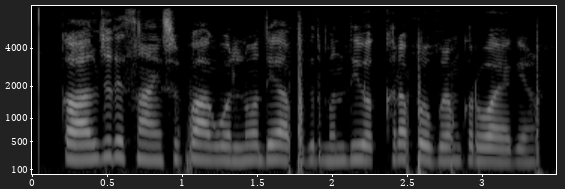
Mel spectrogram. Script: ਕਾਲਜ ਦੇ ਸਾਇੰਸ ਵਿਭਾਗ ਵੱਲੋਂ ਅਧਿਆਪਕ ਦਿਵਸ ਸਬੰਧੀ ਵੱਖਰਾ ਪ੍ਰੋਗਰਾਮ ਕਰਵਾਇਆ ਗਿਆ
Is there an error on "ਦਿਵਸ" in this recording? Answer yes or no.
yes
